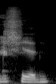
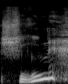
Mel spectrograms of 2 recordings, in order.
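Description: First: The vowel is short, like 'shin'. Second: The vowel is long, like 'sheen'. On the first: This is how the Japanese guests say it. The speaker calls it right. "the Japanese guys come on, and they're saying Shin" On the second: This is how the American host says it. The speaker calls it wrong. "the American guy who has decided that Shin is pronounced Sheen"

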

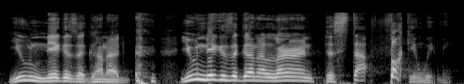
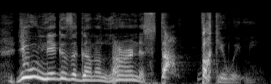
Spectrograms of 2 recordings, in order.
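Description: First: It is read in a plain, flat way. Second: It is read with strong, forceful conviction.

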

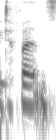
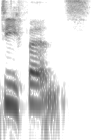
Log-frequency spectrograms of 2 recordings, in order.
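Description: First: The stress is on the second syllable. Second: The stress is on the first syllable. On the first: It refers to the legal side in a trial. The speaker calls it right. "I say defense" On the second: It refers to the defending side in sports. The speaker calls it wrong. "not defense. Defense is sports"

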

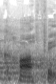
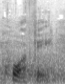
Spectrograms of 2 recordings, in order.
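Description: First: It is said with a general accent. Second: It is said with a New York accent.

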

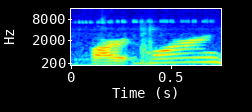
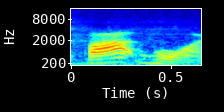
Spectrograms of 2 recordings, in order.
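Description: First: It is said in the speaker's ordinary accent. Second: It is said in a Boston accent.

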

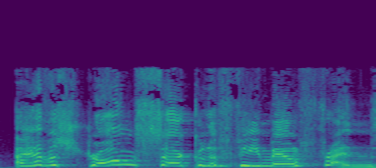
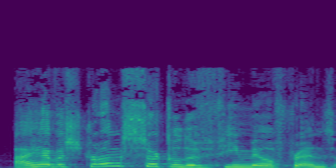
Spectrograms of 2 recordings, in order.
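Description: First: It is said in a put-on British accent. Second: It is said in the speaker's usual accent.

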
